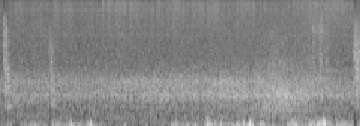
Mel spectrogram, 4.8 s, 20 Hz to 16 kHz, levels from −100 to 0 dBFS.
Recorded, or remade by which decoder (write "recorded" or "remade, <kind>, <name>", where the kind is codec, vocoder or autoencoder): recorded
